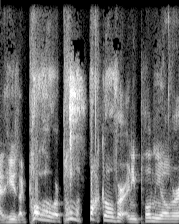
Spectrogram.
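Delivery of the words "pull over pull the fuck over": high-pitched mock yell; retold cop yell. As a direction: imitate a yelling cop without real volume. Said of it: "the guy was yelling at me".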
